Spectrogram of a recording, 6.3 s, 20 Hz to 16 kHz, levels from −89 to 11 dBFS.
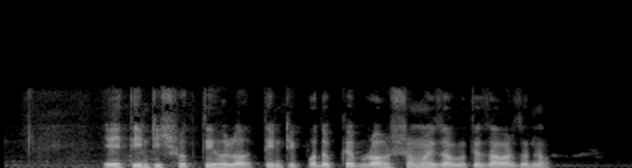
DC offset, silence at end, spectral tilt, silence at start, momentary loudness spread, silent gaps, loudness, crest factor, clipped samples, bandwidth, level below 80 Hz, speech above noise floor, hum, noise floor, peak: under 0.1%; 0.85 s; -7 dB/octave; 1 s; 7 LU; none; -23 LUFS; 16 dB; under 0.1%; 7.8 kHz; -66 dBFS; 47 dB; none; -69 dBFS; -6 dBFS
